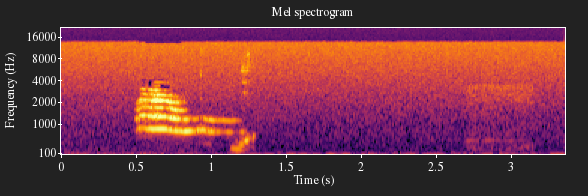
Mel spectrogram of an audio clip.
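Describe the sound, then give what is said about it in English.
A domestic cat gives a single clear, tonal meow that wavers slightly and drops at the end, followed by a short scrape and a faint later sound over quiet background noise. “Got a problem with my kitty cat.”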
